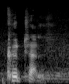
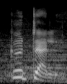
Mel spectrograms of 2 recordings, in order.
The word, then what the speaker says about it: Quitral: Vamos a hablar de Rayen Cutral. Cutral. Ahí tenía la duda. ¿Cómo Quitral. Quitral se escribe, pero me imaginaba que no se decía tan...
